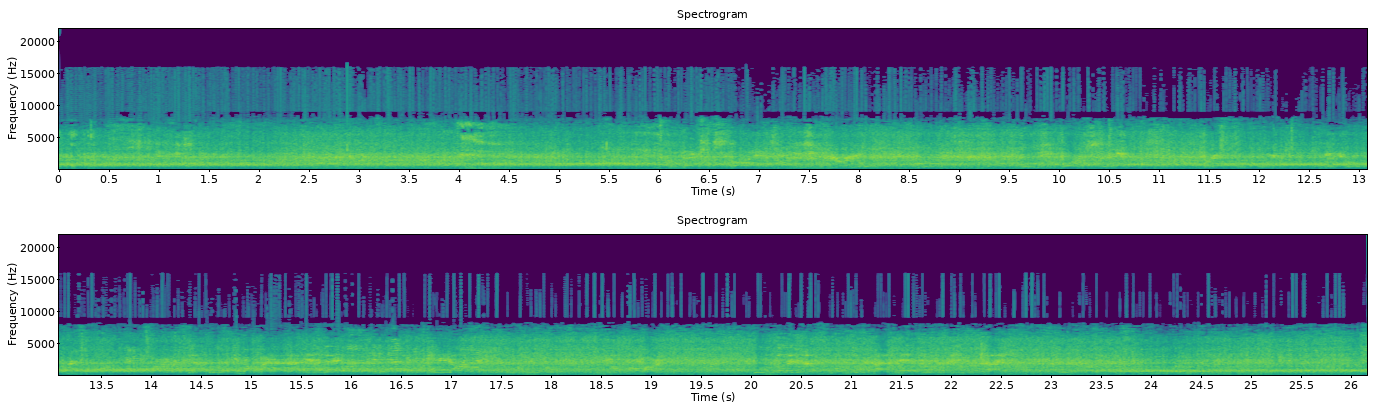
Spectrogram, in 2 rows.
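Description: A loud, steady roar of a subway train running between stations, just past 103rd Street Station, fills the whole stretch: a dense rumble and rattle with wheel and track noise that never lets up, heard from inside the car.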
